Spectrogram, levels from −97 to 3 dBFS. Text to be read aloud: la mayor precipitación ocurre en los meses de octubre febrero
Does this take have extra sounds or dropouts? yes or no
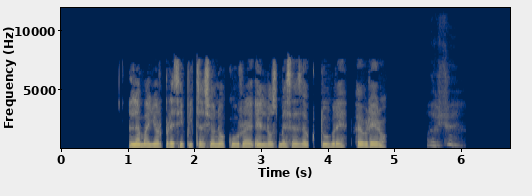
yes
